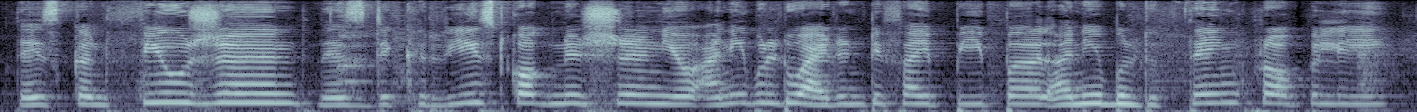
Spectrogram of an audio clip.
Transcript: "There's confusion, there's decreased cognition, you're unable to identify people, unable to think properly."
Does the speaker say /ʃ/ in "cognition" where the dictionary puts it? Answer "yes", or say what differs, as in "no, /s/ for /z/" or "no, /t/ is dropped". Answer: yes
